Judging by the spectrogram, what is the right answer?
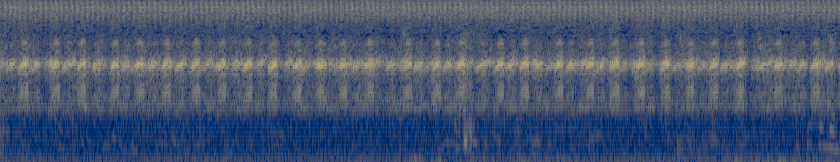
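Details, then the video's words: Frogs at a lotus theme park pond in Siheung, Korea: a continuous chorus of quick rattling croaks, roughly four pulses a second, with soft wind rumble and a few faint background sounds. "개구리 소리"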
